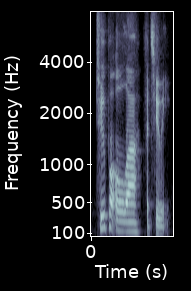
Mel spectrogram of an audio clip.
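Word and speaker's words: Tupola-Fetui: in Zion tupola fatou I did get the pronunciation for that correct I spoke with some guys tupola fouille in case you were wondering those two are going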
